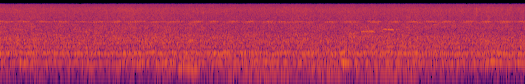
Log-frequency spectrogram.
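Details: Bees buzzing in a dense, steady drone of many wings, a continuous hum with layered bands of tone and no breaks, filling the whole stretch without pause.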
